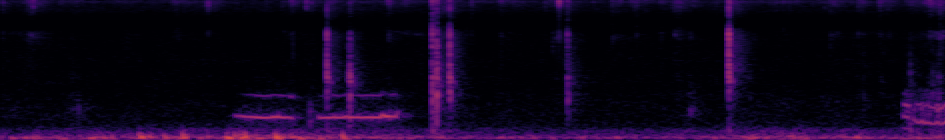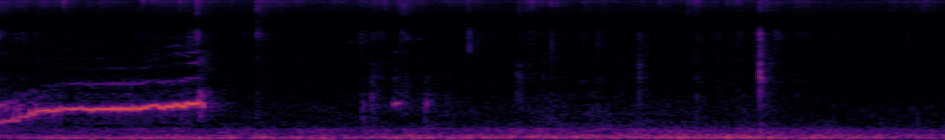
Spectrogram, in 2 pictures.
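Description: Hens pecking at food on a plastic plate, with scattered sharp taps. One short level call comes about a second in, and a longer call rising in pitch comes around the middle; the rising call is the loudest sound.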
